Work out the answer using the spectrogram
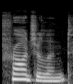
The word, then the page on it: fraudulent: American English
